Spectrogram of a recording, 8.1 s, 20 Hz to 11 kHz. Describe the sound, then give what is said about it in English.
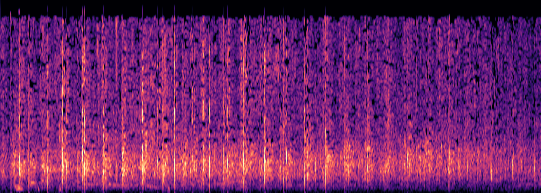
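A standing ovation at a church gathering honoring a couple married 70 years: dense, loud audience applause with many overlapping claps, sustained at an even level from start to finish. “That's worth a standing ovation for. Let's stand and congratulate them.”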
